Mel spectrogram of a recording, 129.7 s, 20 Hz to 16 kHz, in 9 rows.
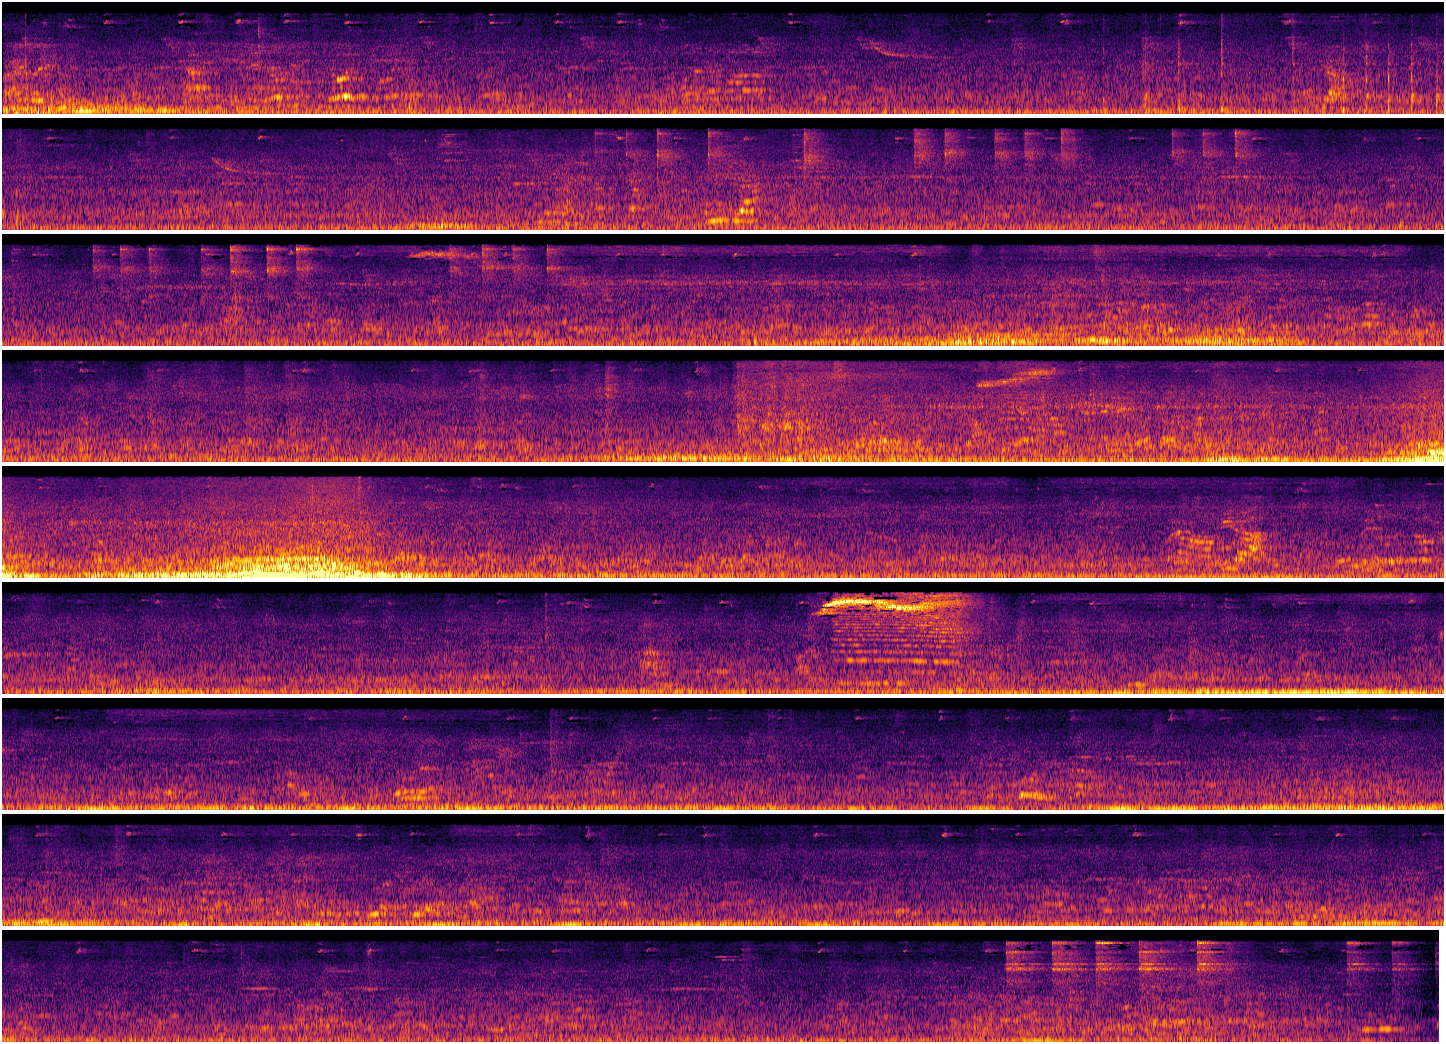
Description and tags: Street Noise in Centro Habana
The sound of the street from a fourth floor window on Amistad St in Centro Habana.
Recorded with a Zoom H2N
